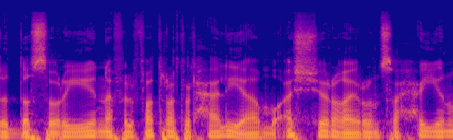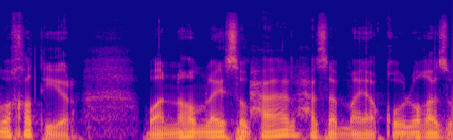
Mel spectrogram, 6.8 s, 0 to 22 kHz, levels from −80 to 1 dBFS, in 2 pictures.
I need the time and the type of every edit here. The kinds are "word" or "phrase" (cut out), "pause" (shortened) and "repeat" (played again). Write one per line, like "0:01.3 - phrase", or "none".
0:05.3 - word

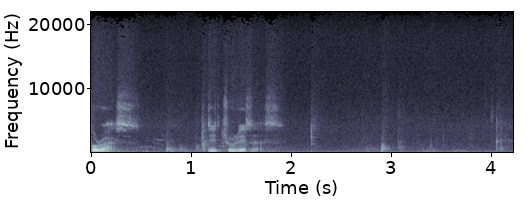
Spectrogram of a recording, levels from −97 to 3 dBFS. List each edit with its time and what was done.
0:01.2 - word
0:01.5 - word

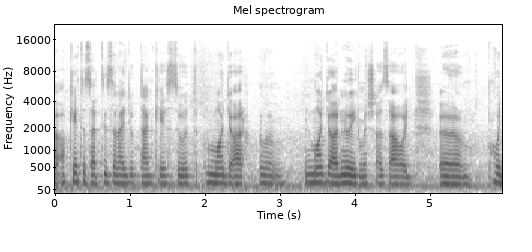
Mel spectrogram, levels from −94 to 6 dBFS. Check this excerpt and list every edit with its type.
0:04.1 - phrase

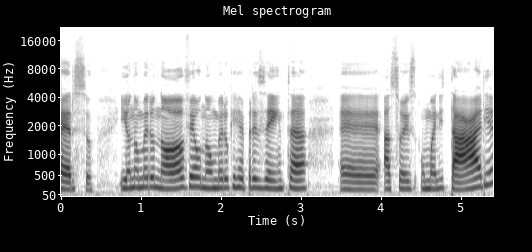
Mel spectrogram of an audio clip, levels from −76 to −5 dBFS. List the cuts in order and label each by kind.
none

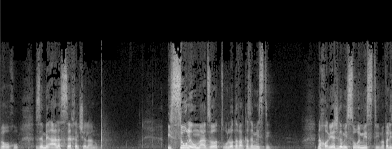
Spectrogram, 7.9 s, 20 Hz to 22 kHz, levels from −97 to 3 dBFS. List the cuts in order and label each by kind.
none

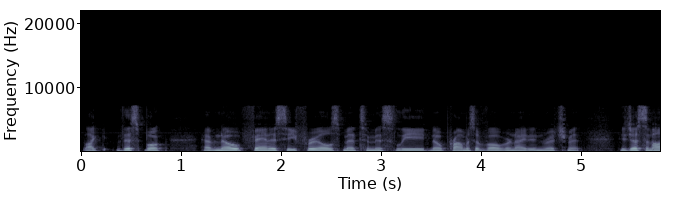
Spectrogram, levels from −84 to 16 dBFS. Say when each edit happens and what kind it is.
none

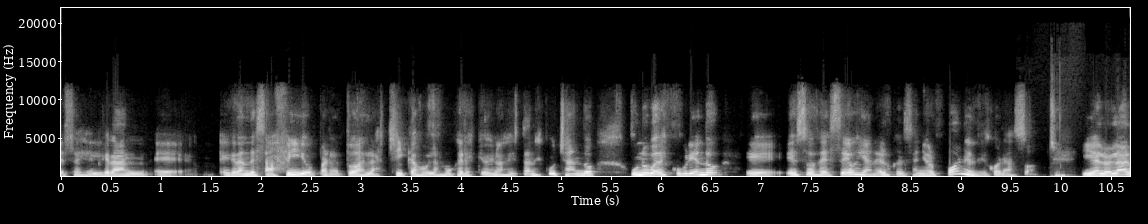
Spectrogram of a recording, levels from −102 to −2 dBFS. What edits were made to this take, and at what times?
none

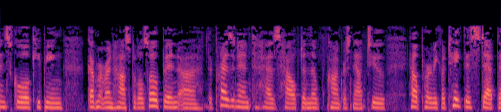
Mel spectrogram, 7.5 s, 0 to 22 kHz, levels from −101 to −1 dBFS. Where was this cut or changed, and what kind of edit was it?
none

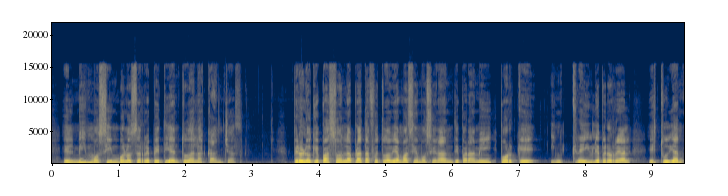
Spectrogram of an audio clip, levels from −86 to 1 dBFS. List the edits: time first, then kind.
0:06.7 - pause

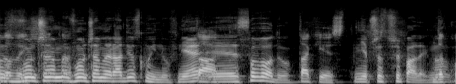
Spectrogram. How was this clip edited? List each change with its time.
0:01.4 - word
0:02.5 - word

